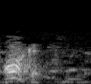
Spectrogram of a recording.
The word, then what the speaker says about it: orchids: It's not orchids, it's orchids. The ch is pronounced like K.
